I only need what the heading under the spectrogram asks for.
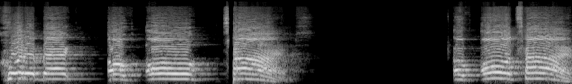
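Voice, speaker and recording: Raised, projected voice from a man with an extremely high pitch and an American accent. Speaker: sports show host. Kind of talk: sports talk show. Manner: loud; excited, animated.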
